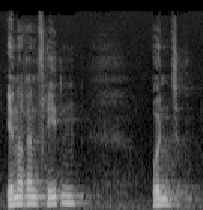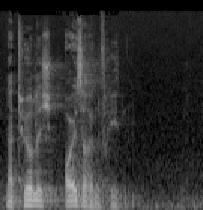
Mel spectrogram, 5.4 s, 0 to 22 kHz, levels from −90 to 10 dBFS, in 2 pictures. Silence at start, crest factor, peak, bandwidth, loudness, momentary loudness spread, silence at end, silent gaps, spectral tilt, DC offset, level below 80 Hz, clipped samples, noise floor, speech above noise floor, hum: 0.1 s; 20 dB; -4 dBFS; 17.5 kHz; -24 LUFS; 17 LU; 1.05 s; none; -5.5 dB/octave; under 0.1%; -48 dBFS; under 0.1%; -53 dBFS; 30 dB; none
